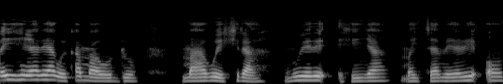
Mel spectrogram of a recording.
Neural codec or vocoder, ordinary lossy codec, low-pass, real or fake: none; none; 9.9 kHz; real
